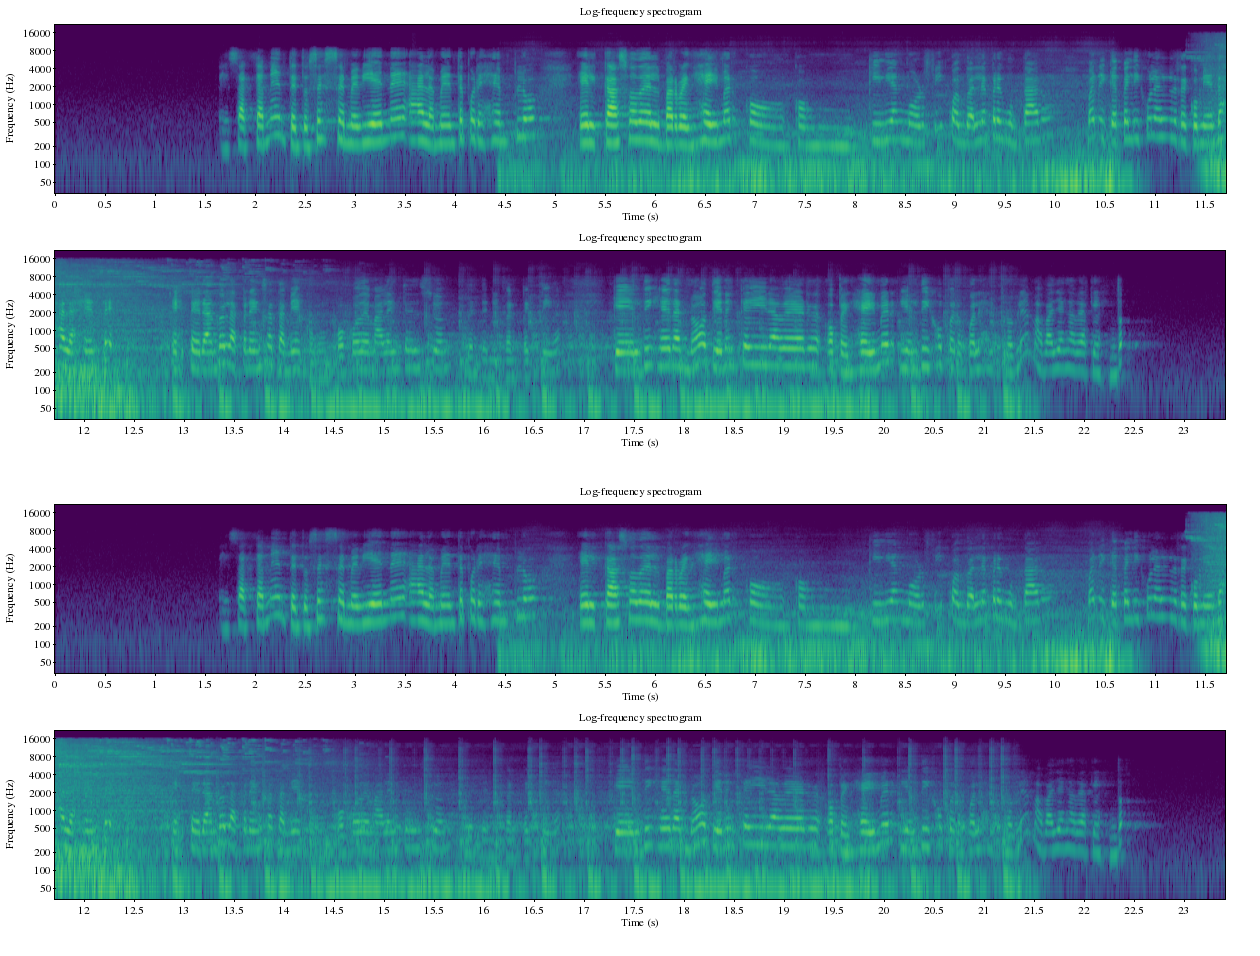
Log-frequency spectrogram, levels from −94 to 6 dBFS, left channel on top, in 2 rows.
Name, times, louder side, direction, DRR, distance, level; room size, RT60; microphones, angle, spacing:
voice 1, 1.6-10.0 10.3-12.4 12.8-22.4, left 3 dB, 80° left, 1.1 m, -27 dB
Car passing by / Accelerating revving vroom, 4.4-10.6, equal, 50° left, 7.8 m, -34 dB
sound 1, 11.3-14.6, right 4 dB, 40° right, 3.4 m, -31 dB
sound 2, 11.9-21.4, right 1 dB, 85° right, 4.3 m, -34 dB
27.5 x 23.0 x 7.4 m
head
